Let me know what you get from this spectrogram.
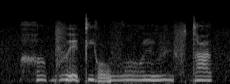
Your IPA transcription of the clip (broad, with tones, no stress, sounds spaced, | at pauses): h ɤ˨ b v ḛ˧ t j o̰˨ v oː˧ n v y˧ f dˤ ə˧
